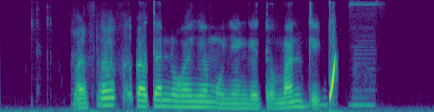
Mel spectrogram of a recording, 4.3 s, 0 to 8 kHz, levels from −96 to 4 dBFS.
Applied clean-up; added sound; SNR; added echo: neural diffusion model UNIVERSE++.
